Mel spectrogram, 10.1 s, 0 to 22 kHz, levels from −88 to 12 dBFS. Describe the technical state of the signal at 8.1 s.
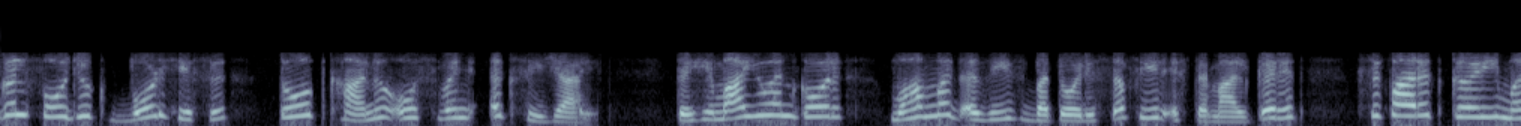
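Lost GSM frames at 8.02 to 8.06 s, just after "محمد عزیز بطورِ سفیر": the decoder fills the gap by repeating the last good frame's settings. This gives a brief, rough metallic ring lasting about one 20 ms frame before normal decoding resumes.

GSM full-rate codec throughout, including 8.1 s: the voice is rebuilt from a vocal-tract model driven by sparse, regularly spaced pulses, which gives a plainly audible buzzy, gravelly roughness. The sound is confined to roughly 200 to 3.4 kHz, which fits 13 kbps full-rate coding.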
